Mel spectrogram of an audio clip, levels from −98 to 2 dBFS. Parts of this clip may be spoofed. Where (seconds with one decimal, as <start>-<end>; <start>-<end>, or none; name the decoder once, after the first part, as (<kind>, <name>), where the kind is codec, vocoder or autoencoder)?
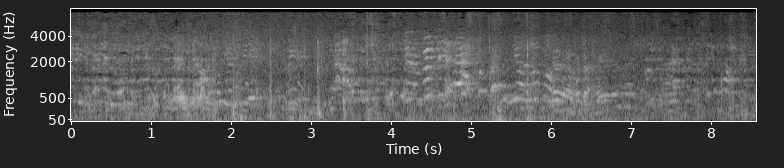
0.0-1.8 (vocoder, HiFi-GAN); 3.3-4.2; 7.2-8.6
